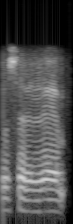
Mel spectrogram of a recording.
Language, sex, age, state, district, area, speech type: Hindi, male, 18-30, Rajasthan, Jodhpur, rural, conversation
